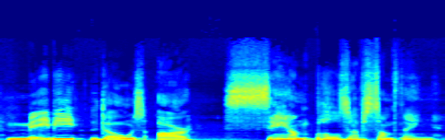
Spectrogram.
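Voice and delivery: usual speaking voice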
